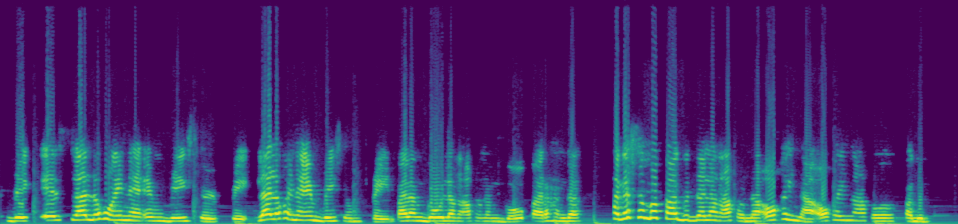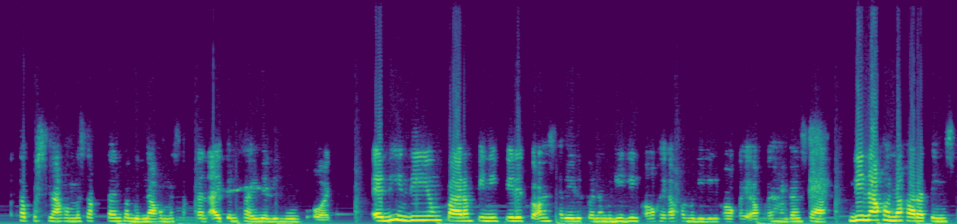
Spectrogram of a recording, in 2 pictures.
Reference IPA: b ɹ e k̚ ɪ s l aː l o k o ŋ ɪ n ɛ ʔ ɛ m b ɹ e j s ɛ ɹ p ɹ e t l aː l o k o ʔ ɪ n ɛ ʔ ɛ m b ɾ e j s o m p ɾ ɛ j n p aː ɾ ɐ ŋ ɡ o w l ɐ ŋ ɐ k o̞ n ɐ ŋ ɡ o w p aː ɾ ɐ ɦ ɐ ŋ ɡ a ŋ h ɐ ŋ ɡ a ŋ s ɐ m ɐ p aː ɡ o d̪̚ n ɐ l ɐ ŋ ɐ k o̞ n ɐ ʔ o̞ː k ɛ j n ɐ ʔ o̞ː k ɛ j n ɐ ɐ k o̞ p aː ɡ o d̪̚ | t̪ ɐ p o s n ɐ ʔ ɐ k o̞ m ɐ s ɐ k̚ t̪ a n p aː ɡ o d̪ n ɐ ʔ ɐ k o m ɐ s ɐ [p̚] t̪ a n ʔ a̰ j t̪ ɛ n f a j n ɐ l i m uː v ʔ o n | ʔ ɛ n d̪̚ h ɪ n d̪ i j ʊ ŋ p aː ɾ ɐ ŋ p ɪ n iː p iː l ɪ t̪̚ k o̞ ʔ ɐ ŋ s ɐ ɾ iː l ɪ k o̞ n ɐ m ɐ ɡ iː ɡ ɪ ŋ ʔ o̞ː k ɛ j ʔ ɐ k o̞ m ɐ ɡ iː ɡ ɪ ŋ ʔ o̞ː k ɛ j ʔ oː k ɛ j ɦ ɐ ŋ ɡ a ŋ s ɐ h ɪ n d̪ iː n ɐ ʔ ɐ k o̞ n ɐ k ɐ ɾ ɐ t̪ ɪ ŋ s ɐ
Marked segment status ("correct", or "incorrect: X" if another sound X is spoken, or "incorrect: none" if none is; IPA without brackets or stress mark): incorrect: k̚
